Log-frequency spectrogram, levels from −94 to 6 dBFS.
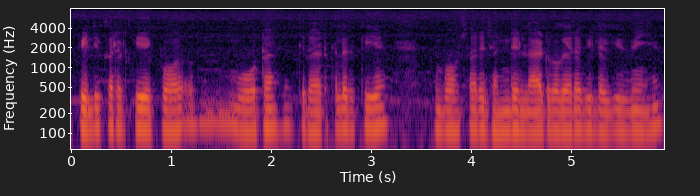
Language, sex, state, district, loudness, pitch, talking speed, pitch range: Hindi, male, Andhra Pradesh, Anantapur, -37 LUFS, 115 Hz, 200 wpm, 110-120 Hz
